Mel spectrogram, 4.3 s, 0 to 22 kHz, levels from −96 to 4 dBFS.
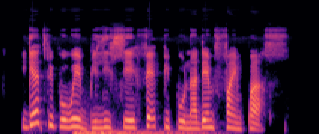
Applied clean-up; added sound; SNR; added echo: none; Boom; 10 dB; none.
